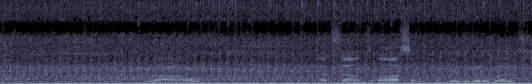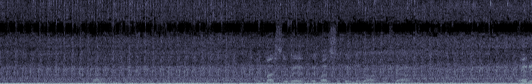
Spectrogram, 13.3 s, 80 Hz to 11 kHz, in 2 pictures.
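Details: Buick Nailhead V8 after new rocker shaft assembly, lifter preload .040, 45 psi oil pressure, light throttle blips: smooth low rumble with no top-end ticking or clatter; valvetrain noise fixed.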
